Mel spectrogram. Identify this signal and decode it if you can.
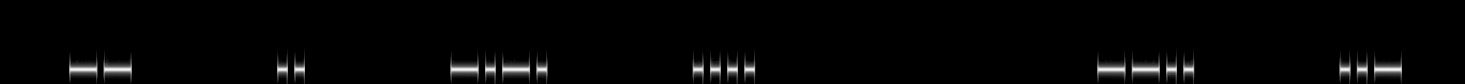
Morse code, heard as a keyed tone, about 14 wpm, spaced as for 5 wpm, 700 Hz. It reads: MICH ZU
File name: Morsekurs / Witze / Witz 06 March 2018, 25 F70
